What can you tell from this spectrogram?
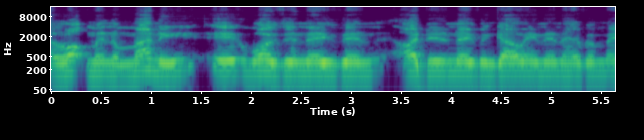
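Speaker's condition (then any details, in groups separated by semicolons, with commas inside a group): Cerebral palsy; uses wheelchair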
